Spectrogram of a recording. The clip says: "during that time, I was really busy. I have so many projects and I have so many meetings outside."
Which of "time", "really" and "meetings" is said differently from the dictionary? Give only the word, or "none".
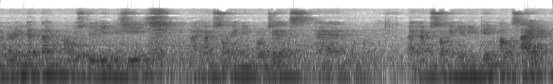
meetings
